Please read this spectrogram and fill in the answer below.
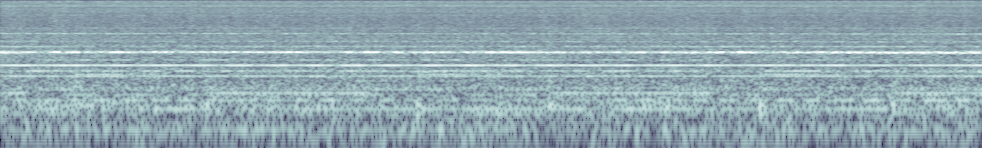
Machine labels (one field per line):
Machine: slide rail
